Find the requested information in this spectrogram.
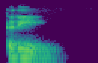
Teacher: la doble E tiene un sonido como una I, pero es un poco más alargada. Recuerda que yo te la describí como un sonido un poco más continuo, tiene continuidad.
